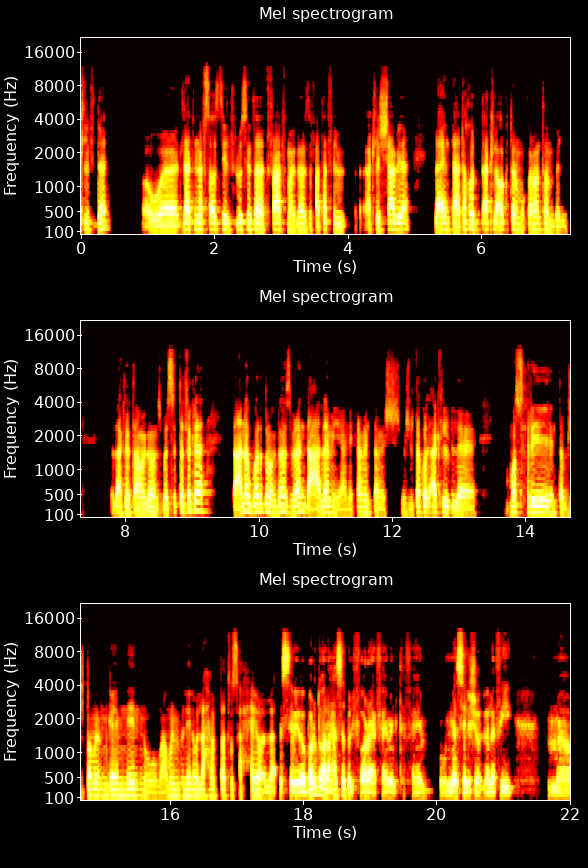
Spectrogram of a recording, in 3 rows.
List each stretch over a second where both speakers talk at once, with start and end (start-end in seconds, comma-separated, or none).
none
